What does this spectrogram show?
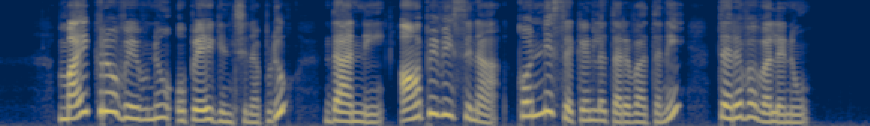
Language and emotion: Telugu, neutral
